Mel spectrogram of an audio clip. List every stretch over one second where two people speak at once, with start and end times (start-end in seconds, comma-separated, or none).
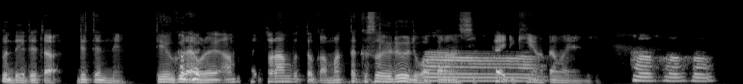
4.2-5.5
